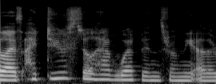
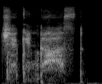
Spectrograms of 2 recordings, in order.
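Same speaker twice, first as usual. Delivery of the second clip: hushed whisper out of the corner of the mouth. Voicing a character prompting another player: whispering out of the side of mouth. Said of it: "I whisper out of the side of my mouth".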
